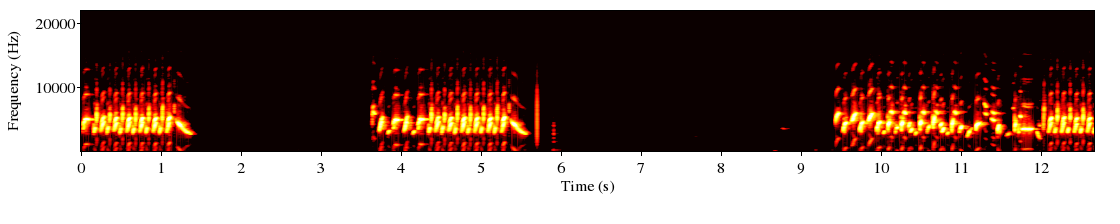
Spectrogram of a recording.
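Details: European goldfinch delivering repeated bursts of a fast, dry, buzzing trill, each about two seconds long and separated by silent pauses, the last passage becoming a more varied twittering run with a short clear whistle.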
